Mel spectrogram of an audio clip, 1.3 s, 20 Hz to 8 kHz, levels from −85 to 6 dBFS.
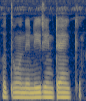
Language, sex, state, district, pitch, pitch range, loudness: Kannada, male, Karnataka, Koppal, 140 Hz, 140-145 Hz, -15 LUFS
